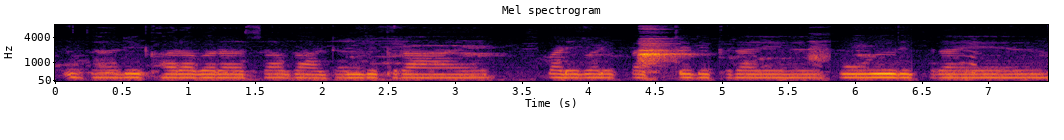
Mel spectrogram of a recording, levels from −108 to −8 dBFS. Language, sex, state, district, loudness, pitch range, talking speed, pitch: Hindi, female, Maharashtra, Solapur, -39 LUFS, 185-190 Hz, 145 wpm, 185 Hz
